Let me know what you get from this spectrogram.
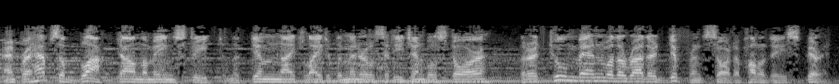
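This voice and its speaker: A man's voice: mid-range voice, animated, fairly quick. Male old-time radio narrator over organ. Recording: muffled old radio recording. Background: organ music.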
